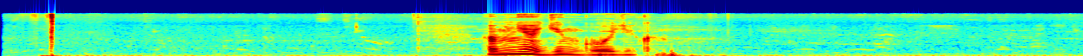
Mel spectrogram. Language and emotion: Russian, sad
